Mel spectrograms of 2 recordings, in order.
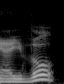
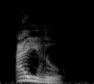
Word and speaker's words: Aidu: Al menos así es como él mismo pronuncia su nombre. Ni Aidó ni Aidú. Es Aidu. Es como el jugador dice que se pronuncia en el vídeo de presentación que ha realizado para los medios del Real Valladolid.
